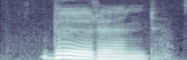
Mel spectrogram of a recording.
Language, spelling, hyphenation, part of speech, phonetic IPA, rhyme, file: Hungarian, bőrönd, bő‧rönd, noun, [ˈbøːrønd], -ønd, Hu-bőrönd.ogg
- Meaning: suitcase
